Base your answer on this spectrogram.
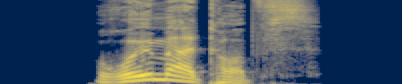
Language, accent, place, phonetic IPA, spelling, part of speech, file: German, Germany, Berlin, [ˈʁøːmɐˌtɔp͡fs], Römertopfs, noun, De-Römertopfs.ogg
- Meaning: genitive of Römertopf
